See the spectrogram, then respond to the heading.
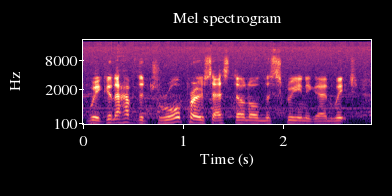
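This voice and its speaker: A man's voice: medium pitch, brisk, a bit bright. A man hosting a live tabletop gaming stream, chatting casually with many fillers and restarts. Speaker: stream host.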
